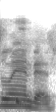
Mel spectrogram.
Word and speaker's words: Landes: got to ask you, is it Lanfes or Landis? Because I'm sure you know that on the front of your book, your name is spelled Lanfes, and on the back, it's spelled Landes. Were you even aware of this? I did know that. I'll probably have to change that. So it is Landis, just so everybody knows.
